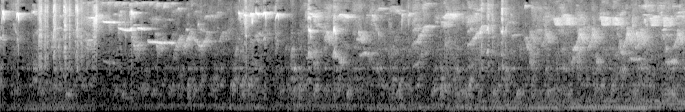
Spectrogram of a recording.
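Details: Sunbird twittering in fast, very high chirps and short whistles, more scattered and softer later, with a low background hum.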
